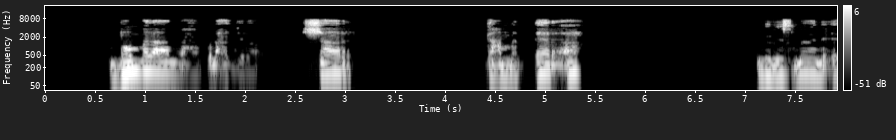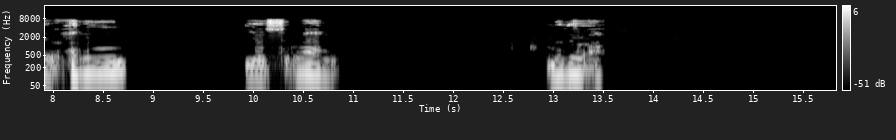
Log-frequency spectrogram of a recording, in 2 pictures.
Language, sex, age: Somali, male, 25-35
